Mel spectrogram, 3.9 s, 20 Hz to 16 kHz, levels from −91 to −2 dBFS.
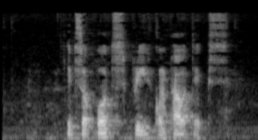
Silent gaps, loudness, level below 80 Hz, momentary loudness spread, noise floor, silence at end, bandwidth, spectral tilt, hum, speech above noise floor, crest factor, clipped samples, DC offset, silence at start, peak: none; -25 LUFS; -48 dBFS; 16 LU; -54 dBFS; 0.45 s; 11.5 kHz; -5 dB/octave; none; 29 dB; 20 dB; under 0.1%; under 0.1%; 0.75 s; -6 dBFS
